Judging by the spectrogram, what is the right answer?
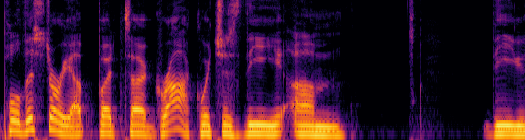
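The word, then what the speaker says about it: Grok: didn't I didn't pull this story up but grock which is the um the the one recently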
